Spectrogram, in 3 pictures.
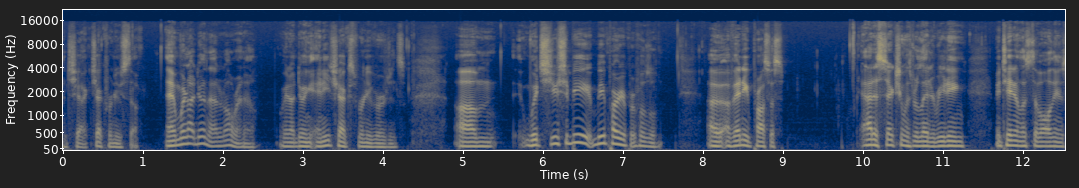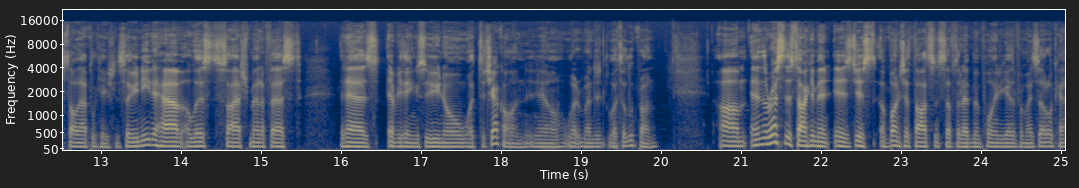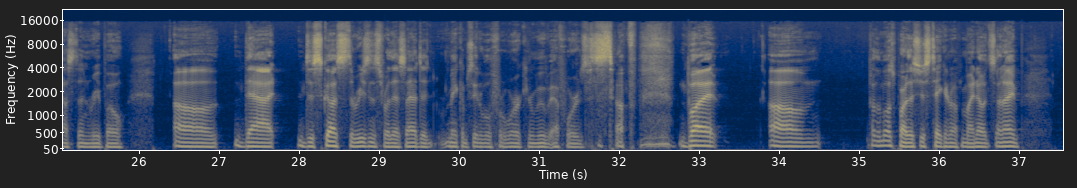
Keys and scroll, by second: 14.9-20.6 typing, 22.5 j, 22.8-37.5 j.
